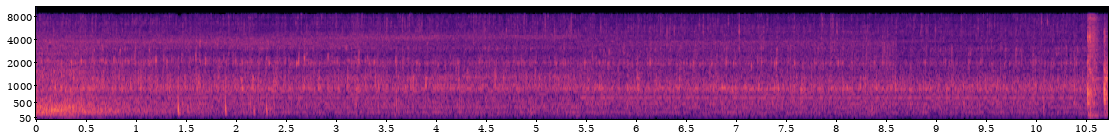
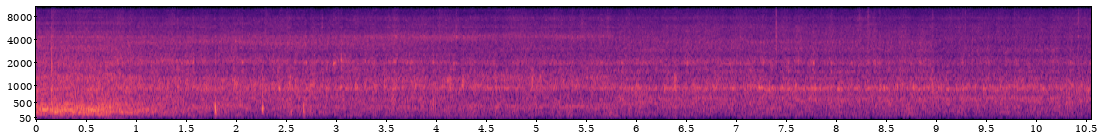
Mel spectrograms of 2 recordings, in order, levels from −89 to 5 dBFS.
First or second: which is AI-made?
second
